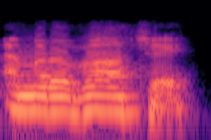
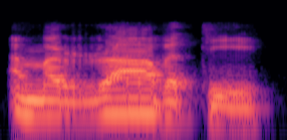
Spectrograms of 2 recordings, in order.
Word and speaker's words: Amaravati: Don't ever pronounce it amaravate.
